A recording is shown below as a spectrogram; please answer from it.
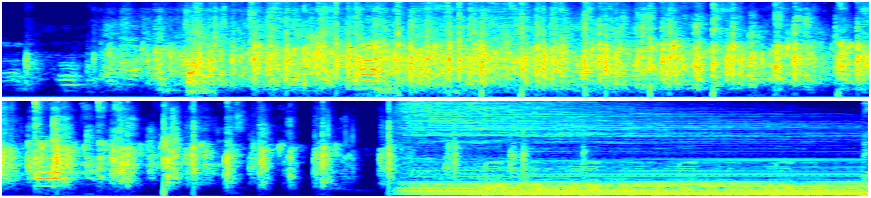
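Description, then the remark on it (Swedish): At the close of a representatives' meeting, the attendees break into dense, sustained applause for themselves lasting about six seconds, thinning into scattered claps before cutting abruptly to a steady low hum. “Får ni köra en applåd för er själva?”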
